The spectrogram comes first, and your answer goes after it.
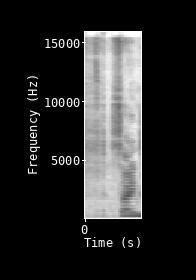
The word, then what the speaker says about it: syn: साइन कह दें या सिन कह दें, जो है आपकी प्रोनाउंसिएशन पे डिपेंड करता है।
